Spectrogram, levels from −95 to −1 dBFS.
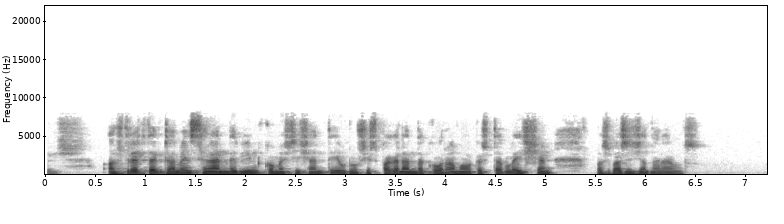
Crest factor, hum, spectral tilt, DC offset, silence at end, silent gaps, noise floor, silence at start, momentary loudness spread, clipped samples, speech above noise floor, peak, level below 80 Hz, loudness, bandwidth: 16 dB; none; -6 dB/octave; under 0.1%; 0.7 s; none; -76 dBFS; 0.05 s; 12 LU; under 0.1%; 49 dB; -12 dBFS; -66 dBFS; -28 LUFS; 8 kHz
